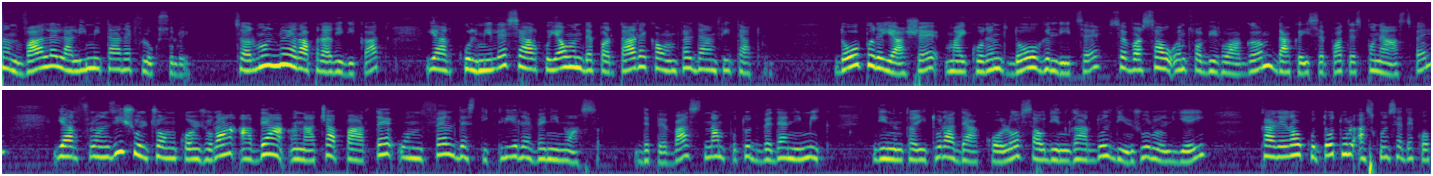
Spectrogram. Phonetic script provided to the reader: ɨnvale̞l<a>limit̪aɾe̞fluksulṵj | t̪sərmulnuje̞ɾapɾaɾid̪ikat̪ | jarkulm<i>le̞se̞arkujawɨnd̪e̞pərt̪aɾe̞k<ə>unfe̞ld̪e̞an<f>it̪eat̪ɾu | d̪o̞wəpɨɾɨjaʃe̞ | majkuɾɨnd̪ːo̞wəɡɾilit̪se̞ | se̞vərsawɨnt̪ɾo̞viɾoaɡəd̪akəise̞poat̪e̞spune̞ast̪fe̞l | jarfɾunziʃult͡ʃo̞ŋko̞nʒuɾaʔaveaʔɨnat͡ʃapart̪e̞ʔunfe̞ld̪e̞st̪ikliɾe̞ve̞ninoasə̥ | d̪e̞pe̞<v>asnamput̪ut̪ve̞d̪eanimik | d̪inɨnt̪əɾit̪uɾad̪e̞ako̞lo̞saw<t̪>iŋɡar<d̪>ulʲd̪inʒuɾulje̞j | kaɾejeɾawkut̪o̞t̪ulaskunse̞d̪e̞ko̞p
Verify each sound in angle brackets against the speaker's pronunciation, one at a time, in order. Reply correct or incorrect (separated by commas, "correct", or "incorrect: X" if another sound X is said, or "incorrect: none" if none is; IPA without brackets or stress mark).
correct, correct, incorrect: a, correct, correct, incorrect: d̪, correct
